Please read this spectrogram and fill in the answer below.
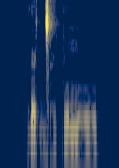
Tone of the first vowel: high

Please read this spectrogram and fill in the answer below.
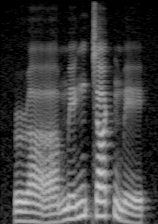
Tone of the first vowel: low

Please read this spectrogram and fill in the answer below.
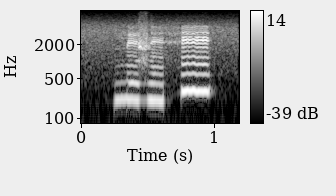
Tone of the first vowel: low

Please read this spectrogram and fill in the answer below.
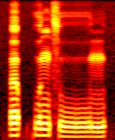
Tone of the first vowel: high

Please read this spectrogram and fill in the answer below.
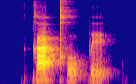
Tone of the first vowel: high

